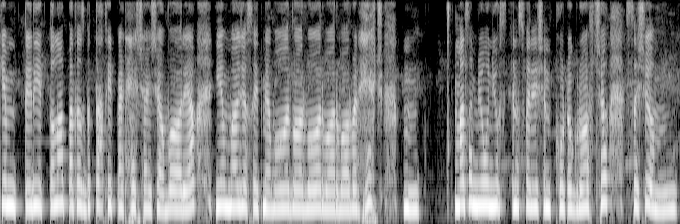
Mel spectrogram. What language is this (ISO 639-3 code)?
kas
